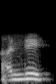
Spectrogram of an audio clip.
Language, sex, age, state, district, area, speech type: Punjabi, female, 60+, Punjab, Fazilka, rural, conversation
